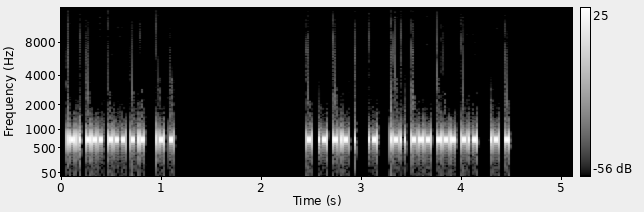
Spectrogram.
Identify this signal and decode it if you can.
Morse code, heard as a keyed tone, about 62 wpm, 700 Hz. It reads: LOOK AT TAKE A LOOK AT
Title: Speed-Racing - Sets of 4 Words 50wpm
